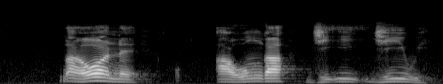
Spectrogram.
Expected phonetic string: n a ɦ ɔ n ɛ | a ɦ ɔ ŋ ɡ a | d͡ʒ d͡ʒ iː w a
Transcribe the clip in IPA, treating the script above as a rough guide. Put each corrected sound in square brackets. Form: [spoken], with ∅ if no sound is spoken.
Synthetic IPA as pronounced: n a ɦ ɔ n ɛ | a ɦ [u] ŋ ɡ a | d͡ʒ d͡ʒ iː w [i]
